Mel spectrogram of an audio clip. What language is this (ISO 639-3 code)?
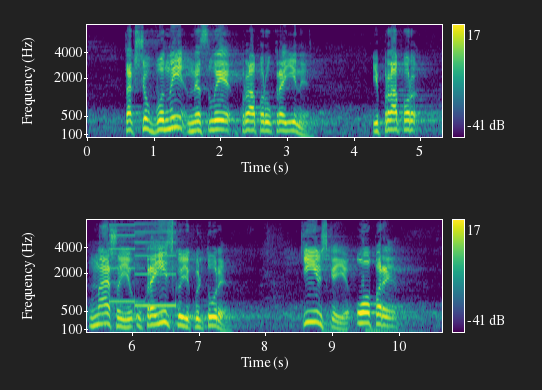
ukr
